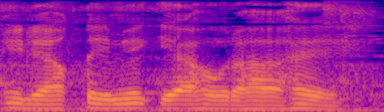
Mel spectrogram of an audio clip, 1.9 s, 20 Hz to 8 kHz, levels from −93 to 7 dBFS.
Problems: constant background noise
